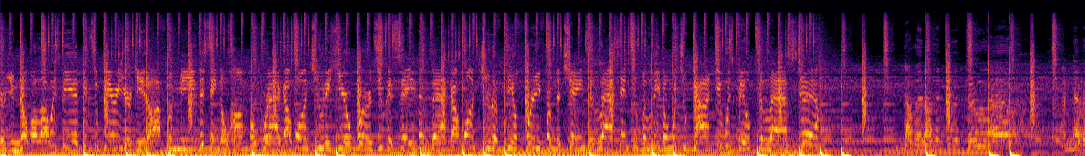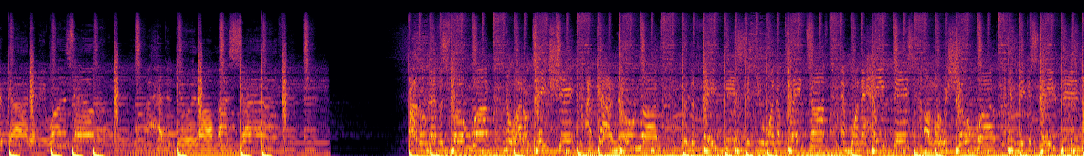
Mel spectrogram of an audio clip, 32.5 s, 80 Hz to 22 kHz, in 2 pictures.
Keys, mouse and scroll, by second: 0.6 space, 1.2-4.0 drag, 4.0 space, 4.5-11.8 drag, 11.8 click, 12.4 space, 12.5 click, 12.6 space, 13.0-14.4 drag, 14.4 space, 14.5 click, 14.6 space, 15.0-18.2 drag, 18.2 space, 18.2 click, 18.3 space, 18.8-25.5 drag, 25.5 space, 25.6 click, 25.7 space, 26.2-30.8 drag, 30.8 space, 30.8 click, 31.0 space, 32.0-32.5 drag.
